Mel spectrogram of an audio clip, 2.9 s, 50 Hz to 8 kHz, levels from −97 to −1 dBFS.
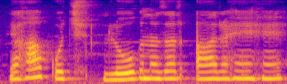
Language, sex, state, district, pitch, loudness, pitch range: Hindi, female, Madhya Pradesh, Bhopal, 250 Hz, -13 LUFS, 245-255 Hz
